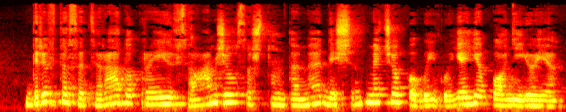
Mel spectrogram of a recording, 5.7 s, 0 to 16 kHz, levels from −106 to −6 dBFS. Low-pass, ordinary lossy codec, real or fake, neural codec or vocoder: 14.4 kHz; MP3, 64 kbps; fake; vocoder, 44.1 kHz, 128 mel bands, Pupu-Vocoder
